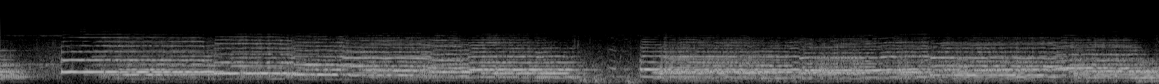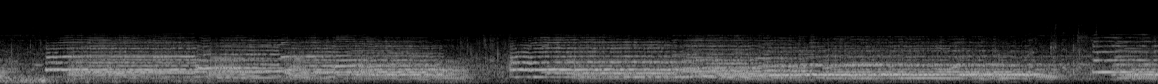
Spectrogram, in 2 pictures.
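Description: Marching brass band playing a slow processional hymn in held chords. The phrases run about five seconds each, with brief breaks between them.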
